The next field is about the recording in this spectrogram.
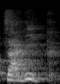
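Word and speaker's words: צדיק: Le mot juste ici, en hébreu, c'est le mot tzadik. Le mot tzadik. Tzadik s'écrit T-S-A-D-D-I-Y-Q.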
